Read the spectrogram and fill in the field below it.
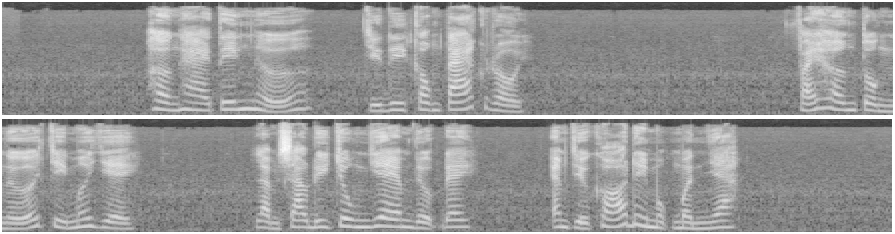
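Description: A woman speaks close by in a gentle, soothing voice.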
